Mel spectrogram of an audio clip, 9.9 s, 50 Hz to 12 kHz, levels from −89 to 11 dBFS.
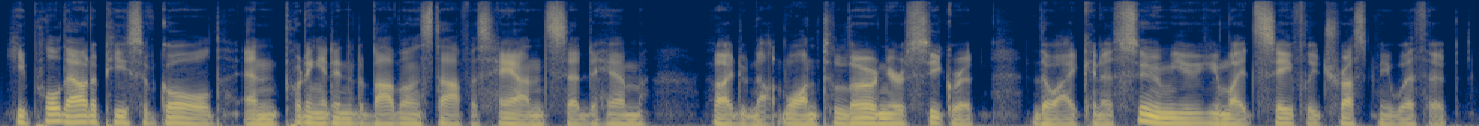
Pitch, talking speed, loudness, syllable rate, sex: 95 Hz, 225 wpm, -18 LUFS, 5.6 syllables/s, male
